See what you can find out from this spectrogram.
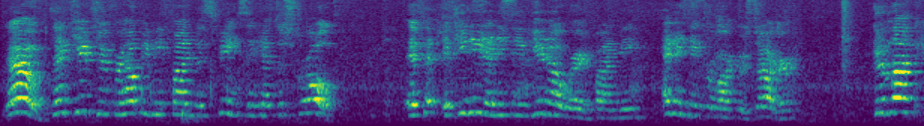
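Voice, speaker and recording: A brave tomb explorer acted by a young woman in a puppet show. The voice is somewhat high and dramatic, coming from far off in a noisy, very reverberant hall. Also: moderate pace, a bit bright. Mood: grateful. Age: teenage or young adult student. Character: brave adventurous tomb explorer named Tom. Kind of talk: live puppet show acting for children.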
